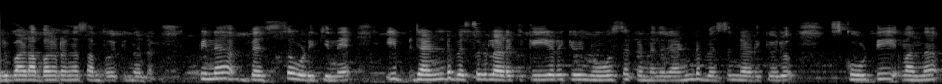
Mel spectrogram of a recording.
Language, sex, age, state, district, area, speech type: Malayalam, female, 18-30, Kerala, Kozhikode, rural, spontaneous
